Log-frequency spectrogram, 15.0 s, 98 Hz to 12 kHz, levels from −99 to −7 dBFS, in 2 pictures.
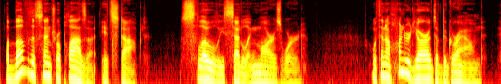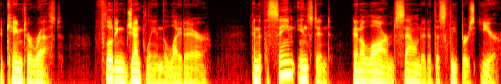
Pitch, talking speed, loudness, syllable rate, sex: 105 Hz, 150 wpm, -19 LUFS, 4.6 syllables/s, male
